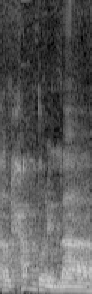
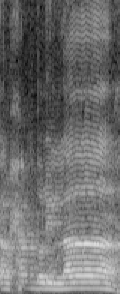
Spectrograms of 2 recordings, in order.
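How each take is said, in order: First: It is said at normal, softer volume. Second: It is said loudly.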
